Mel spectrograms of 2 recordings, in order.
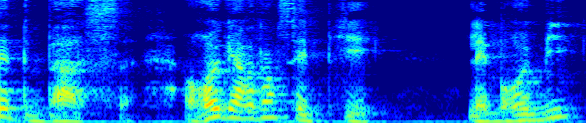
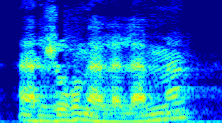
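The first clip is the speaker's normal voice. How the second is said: ordinary delivery, nothing marked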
